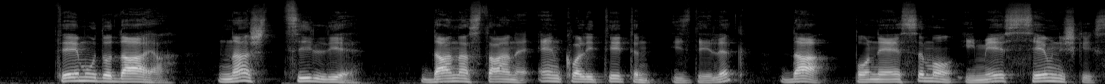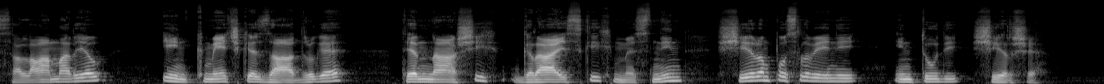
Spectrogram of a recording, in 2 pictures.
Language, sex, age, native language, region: Slovenian, male, 50-59, Slovenian, Central Slovenia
